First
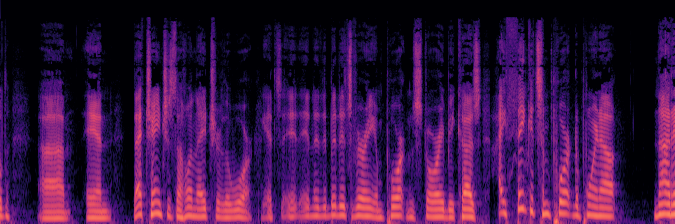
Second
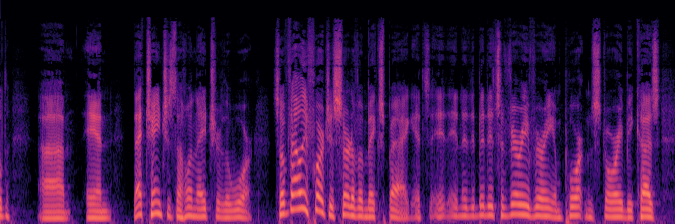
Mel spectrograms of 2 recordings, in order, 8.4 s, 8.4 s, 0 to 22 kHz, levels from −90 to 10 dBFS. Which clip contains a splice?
first; 3 cuts; at 3.3 s, 4.4 s, 6.1 s

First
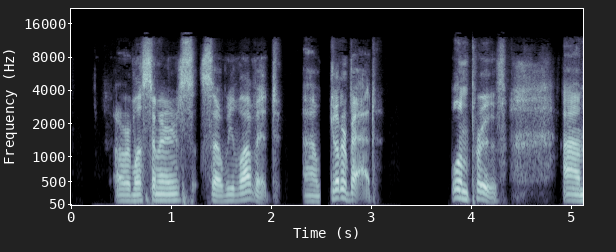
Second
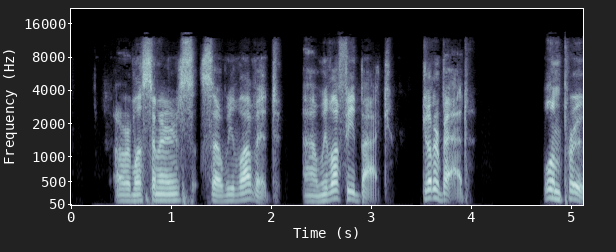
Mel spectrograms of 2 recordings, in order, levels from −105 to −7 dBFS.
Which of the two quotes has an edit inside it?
first; 1 cut; at 2.5 s

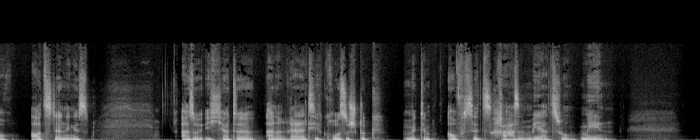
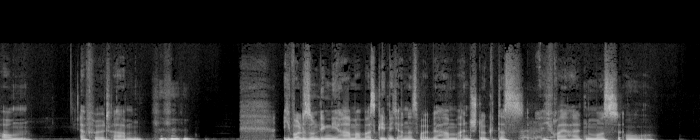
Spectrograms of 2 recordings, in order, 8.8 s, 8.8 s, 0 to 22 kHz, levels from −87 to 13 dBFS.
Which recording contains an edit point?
second; 1 cut; at 7.8 s

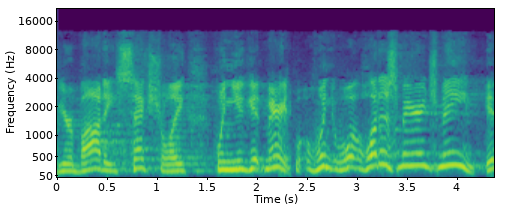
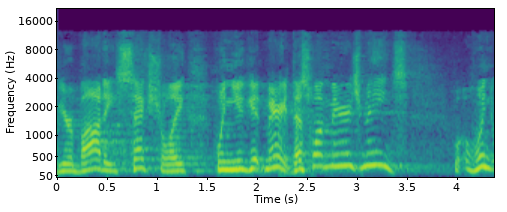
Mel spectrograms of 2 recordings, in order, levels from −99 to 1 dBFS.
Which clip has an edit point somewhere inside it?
first; 1 cut; at 2.3 s

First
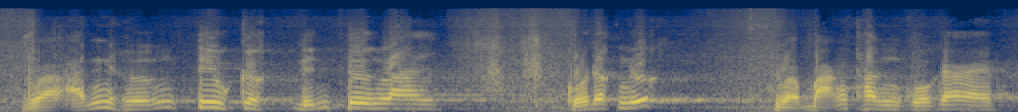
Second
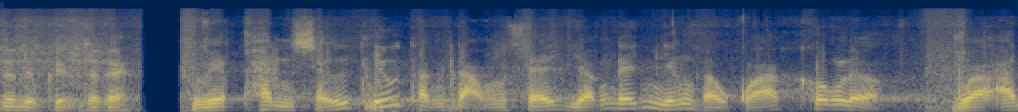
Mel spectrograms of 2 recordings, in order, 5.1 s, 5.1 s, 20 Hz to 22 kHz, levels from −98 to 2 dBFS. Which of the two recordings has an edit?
second; 1 cut; at 0.9 s

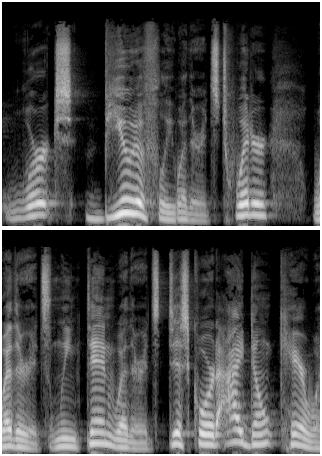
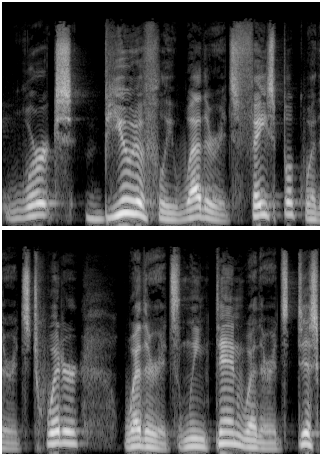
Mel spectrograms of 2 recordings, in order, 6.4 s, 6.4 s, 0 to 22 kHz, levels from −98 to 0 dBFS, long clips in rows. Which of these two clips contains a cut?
first; 1 cut; at 1.7 s

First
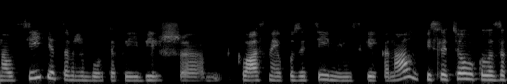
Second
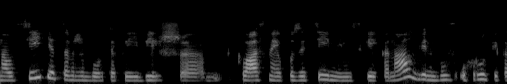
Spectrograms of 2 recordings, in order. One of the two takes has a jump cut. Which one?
first; 1 cut; at 4.2 s

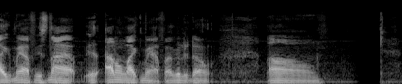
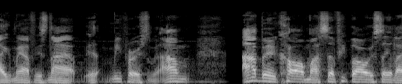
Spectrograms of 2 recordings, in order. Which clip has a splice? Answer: second; 1 cut; at 1.0 s

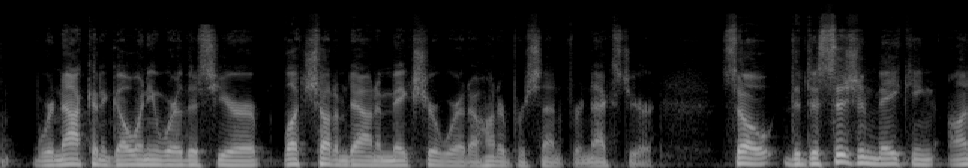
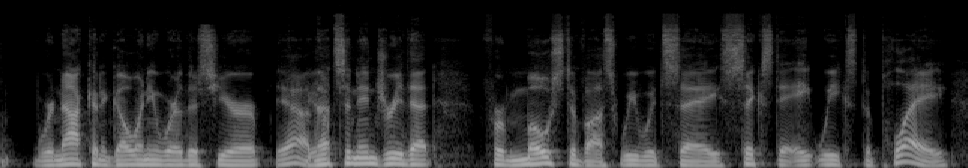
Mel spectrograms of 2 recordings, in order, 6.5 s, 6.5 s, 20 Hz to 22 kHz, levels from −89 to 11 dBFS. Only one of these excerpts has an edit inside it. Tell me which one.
second; 1 cut; at 1.8 s

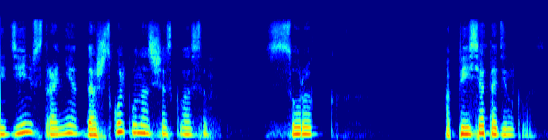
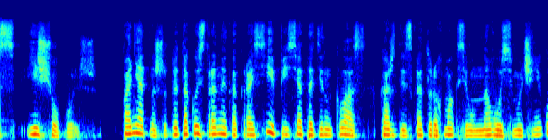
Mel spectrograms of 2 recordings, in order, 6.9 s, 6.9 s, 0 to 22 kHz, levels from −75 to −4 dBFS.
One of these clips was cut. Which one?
second; 2 cuts; at 1.5 s, 4.7 s

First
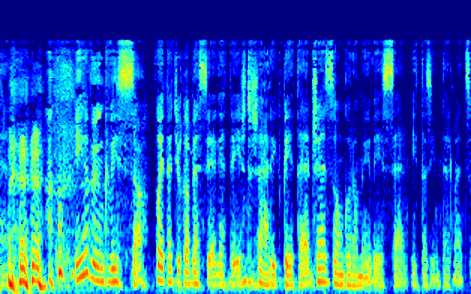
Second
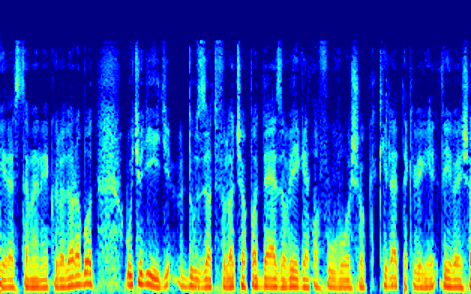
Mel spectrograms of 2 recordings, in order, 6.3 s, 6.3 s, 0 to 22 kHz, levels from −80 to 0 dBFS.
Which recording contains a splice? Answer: second; 1 cut; at 4.1 s

